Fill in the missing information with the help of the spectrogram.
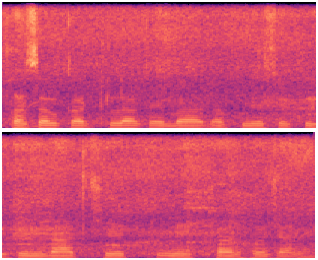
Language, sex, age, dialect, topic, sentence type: Bhojpuri, male, 18-24, Southern / Standard, agriculture, statement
